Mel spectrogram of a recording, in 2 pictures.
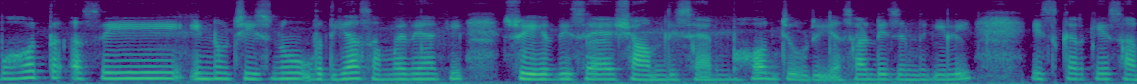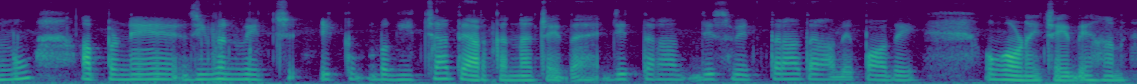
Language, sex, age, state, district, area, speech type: Punjabi, female, 45-60, Punjab, Tarn Taran, rural, spontaneous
